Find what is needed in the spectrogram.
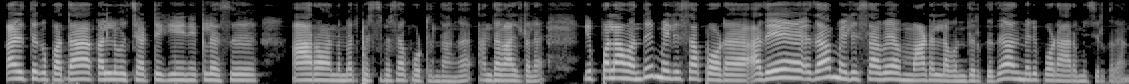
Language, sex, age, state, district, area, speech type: Tamil, female, 45-60, Tamil Nadu, Viluppuram, rural, spontaneous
